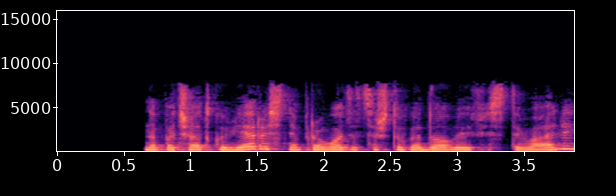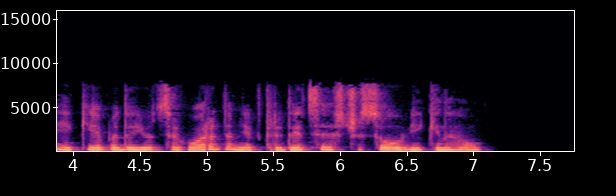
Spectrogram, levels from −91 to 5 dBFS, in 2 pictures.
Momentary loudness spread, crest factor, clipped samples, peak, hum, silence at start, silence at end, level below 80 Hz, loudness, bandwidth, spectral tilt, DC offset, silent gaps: 6 LU; 14 dB; under 0.1%; -2 dBFS; none; 0.65 s; 0.7 s; -62 dBFS; -17 LUFS; 8 kHz; -4.5 dB/octave; under 0.1%; none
